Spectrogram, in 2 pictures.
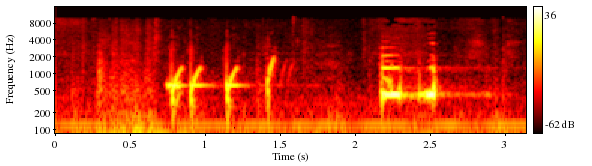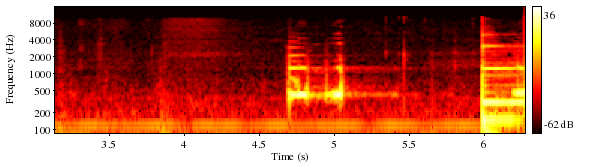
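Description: Skype call tones while a dropped call is being reconnected: three quick rising chirps about a second in, then a short two-note ring that repeats about two and a half seconds later.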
